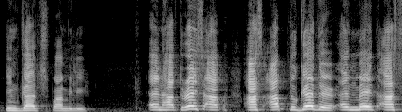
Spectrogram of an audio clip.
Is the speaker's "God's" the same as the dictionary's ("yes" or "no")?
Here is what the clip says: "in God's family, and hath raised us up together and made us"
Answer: no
